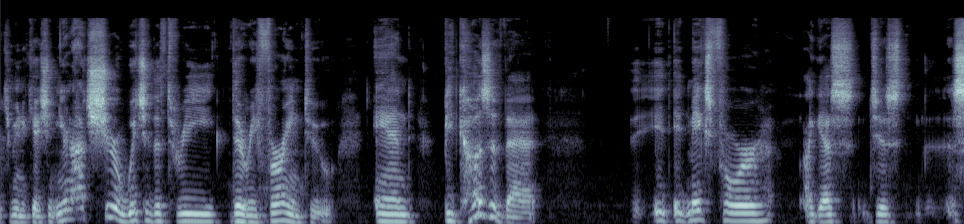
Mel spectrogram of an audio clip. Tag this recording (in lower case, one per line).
speech
narration
male speech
